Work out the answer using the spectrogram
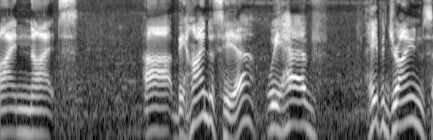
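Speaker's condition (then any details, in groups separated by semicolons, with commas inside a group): No condition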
